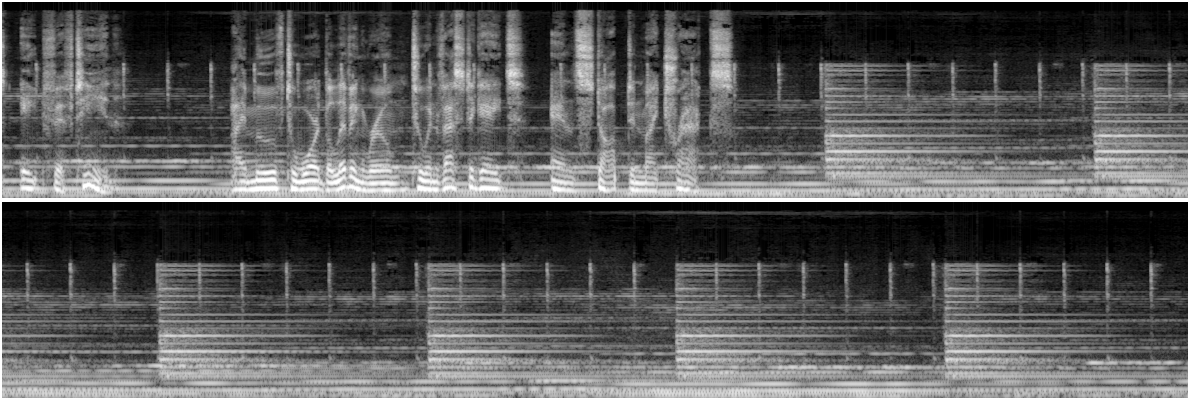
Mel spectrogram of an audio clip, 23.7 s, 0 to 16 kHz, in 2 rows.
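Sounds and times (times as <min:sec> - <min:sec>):
speech: 0:00.0 - 0:01.3, 0:02.4 - 0:07.5
clock chiming in a quiet house: 0:00.0 - 0:23.7.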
